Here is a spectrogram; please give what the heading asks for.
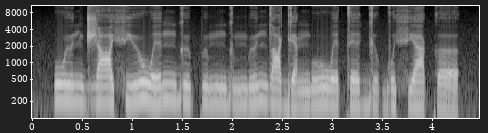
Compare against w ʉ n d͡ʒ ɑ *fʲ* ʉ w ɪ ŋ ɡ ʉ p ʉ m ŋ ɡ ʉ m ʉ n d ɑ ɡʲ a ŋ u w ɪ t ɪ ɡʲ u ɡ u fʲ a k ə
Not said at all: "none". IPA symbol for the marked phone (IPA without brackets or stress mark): fʲ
